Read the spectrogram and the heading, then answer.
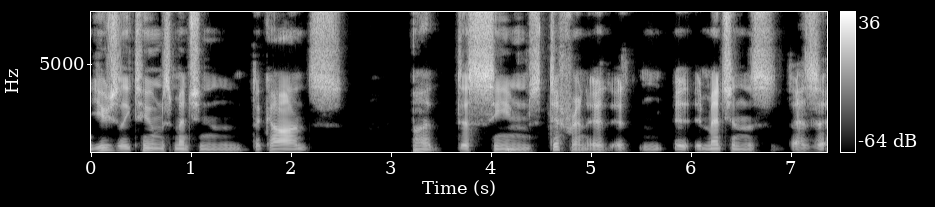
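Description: A man putting on a flustered female scholar, stammering and lost in her studies. She trails off and restarts as she thinks aloud, her voice a touch higher than his own low one. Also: fairly bright tone, no room sound. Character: excitable female scholar absorbed in glyphs.

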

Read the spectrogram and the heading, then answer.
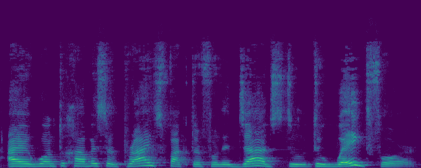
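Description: A woman with a deep, gritty voice, a singing competition judge talking in a casual interview and pausing often on fillers. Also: darkish tone. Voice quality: deep voice with grit. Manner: hesitant, pauses with fillers.

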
